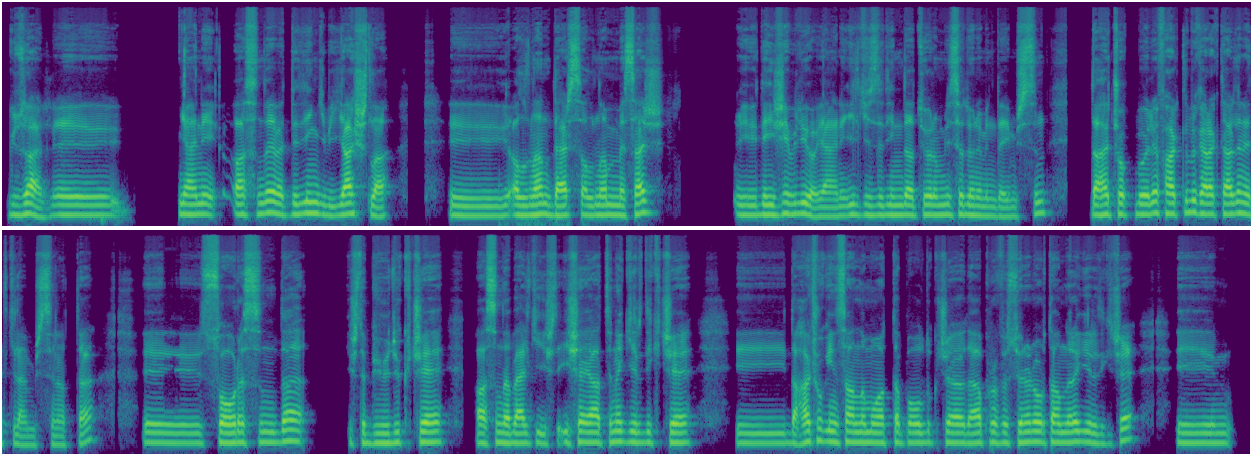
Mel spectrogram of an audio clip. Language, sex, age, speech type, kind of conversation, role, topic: Turkish, male, 30-34, conversation, podcast, host, Hangi film karakteri seni en çok etkiledi, neden?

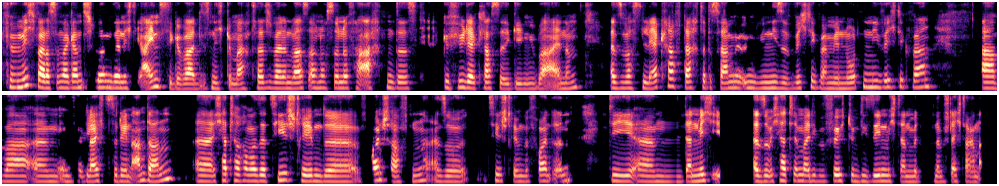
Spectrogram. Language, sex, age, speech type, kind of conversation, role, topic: German, female, 20-24, conversation, unstructured, none, Wie bleibst du beim Sport motiviert?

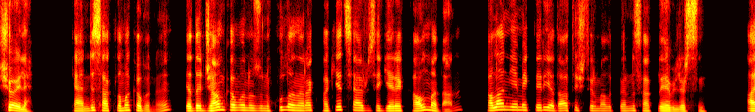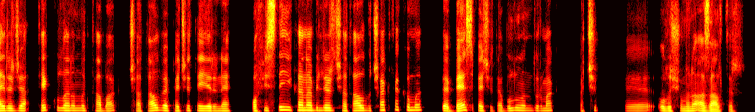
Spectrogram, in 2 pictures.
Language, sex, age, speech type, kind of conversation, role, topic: Turkish, male, 25-29, read, expert-assistant, expert, Çevreyi korumak için günlük hayatta neler yapılabilir?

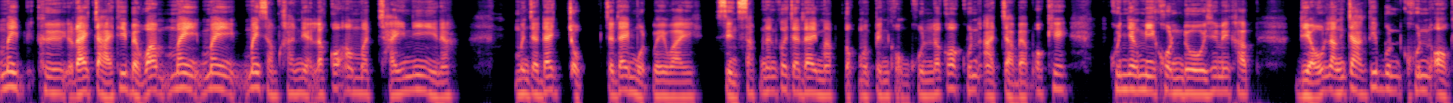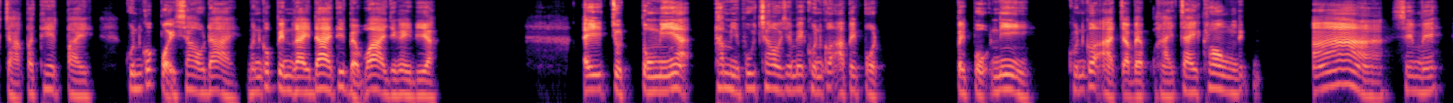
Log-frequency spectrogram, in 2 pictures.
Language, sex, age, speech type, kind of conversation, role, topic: Thai, male, 30-34, conversation, advice, advisor, ฉันจะลดค่าใช้จ่ายเพื่อเร่งปลดหนี้ได้อย่างไร?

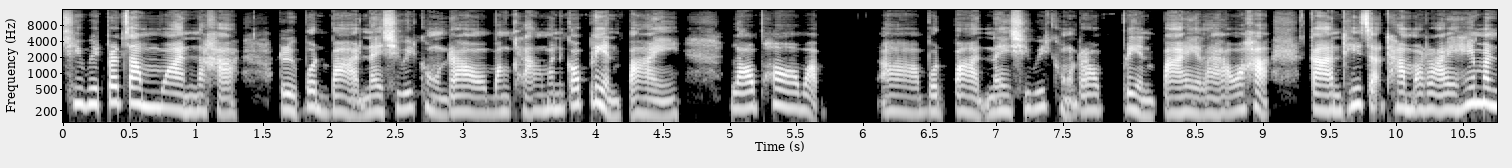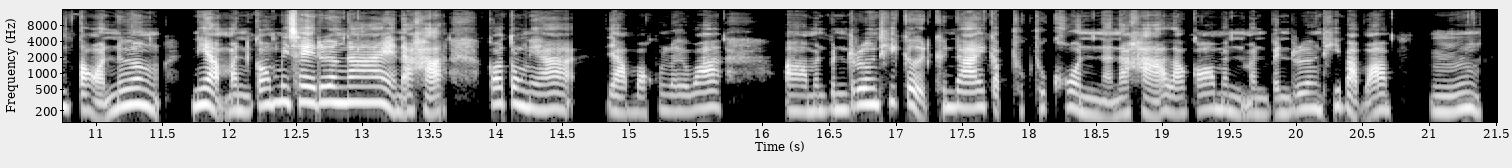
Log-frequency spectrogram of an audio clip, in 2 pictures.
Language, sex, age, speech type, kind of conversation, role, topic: Thai, female, 40-44, conversation, advice, advisor, ทำอย่างไรให้ฝึกได้อย่างต่อเนื่อง?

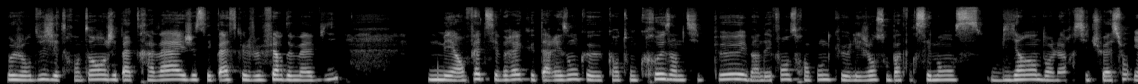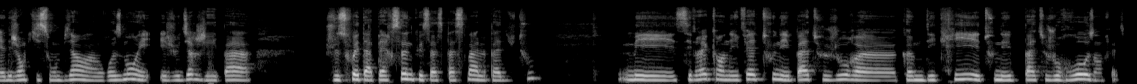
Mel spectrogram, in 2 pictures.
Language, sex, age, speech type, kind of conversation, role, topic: French, female, 30-34, conversation, advice, user, Pourquoi ai-je l’impression d’être jugé(e) sur mon salaire ou ma réussite professionnelle ?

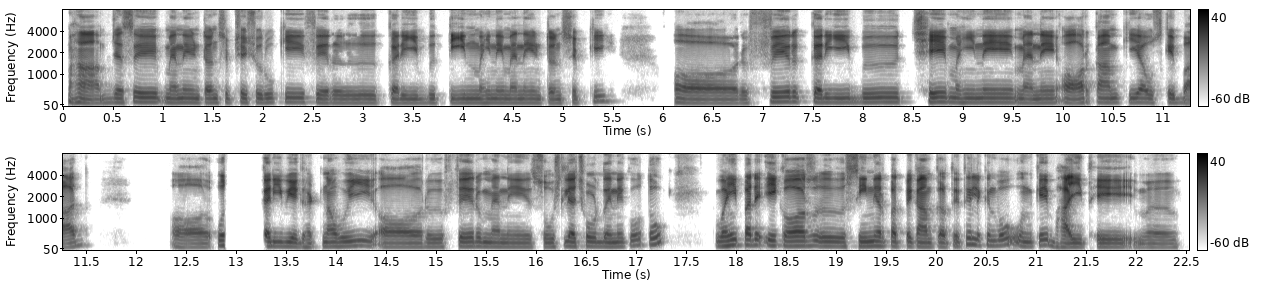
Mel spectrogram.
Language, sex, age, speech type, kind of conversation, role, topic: Hindi, male, 40-44, conversation, podcast, guest, जब आपको लगा कि आपने नौकरी का गलत चुनाव कर लिया है, तो आपने उस स्थिति को कैसे संभाला?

